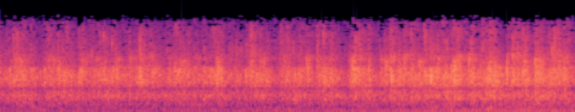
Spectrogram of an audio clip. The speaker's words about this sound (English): Clap your hands. Bless the Lord.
